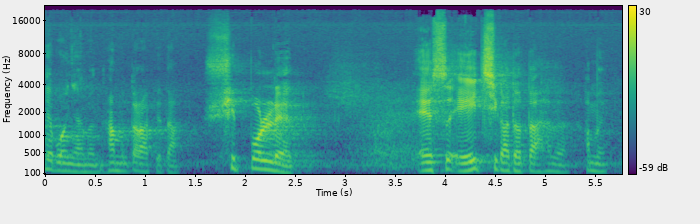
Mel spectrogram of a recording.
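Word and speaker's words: 쉽볼렛: 쉬에서 볼렛, 쉬볼렛, SH 발음, 쉬볼렛. 이거는 시내, 강 이런 뜻입니다. 쉬볼렛 해보라 그랬어요. 그런데 에브라임 사람들은 그 자기들 사투리가 있어서 그 쉬, SH 발음을 못했나 봐요. 쉬볼렛 해보라 그러면 시, S, 시볼렛 이렇게 했다는 겁니다.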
